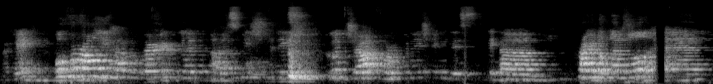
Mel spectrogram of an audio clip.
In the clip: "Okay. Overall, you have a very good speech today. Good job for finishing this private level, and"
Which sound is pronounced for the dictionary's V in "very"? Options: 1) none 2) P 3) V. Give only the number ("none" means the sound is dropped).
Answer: 3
